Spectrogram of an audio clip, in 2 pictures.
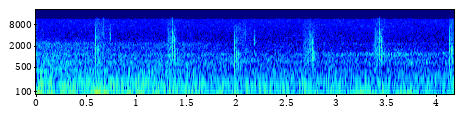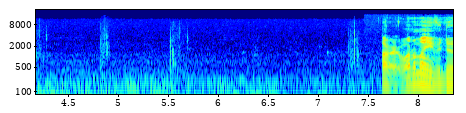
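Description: Slow footsteps echo on a hard floor.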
